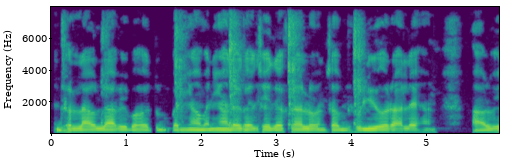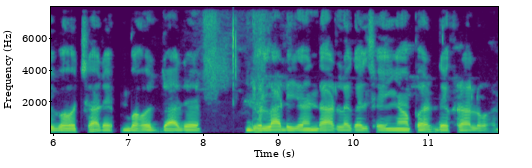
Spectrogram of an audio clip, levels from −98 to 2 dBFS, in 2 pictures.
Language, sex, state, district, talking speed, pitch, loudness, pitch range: Maithili, male, Bihar, Begusarai, 150 wpm, 105 Hz, -15 LUFS, 100-105 Hz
